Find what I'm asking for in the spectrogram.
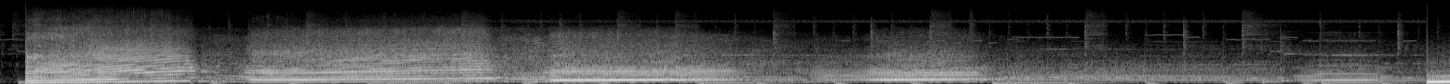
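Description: A Porsche 911 Slantnose with a rebodied build drives hard, its flat-six engine revving up through several gears in rising sweeps with brief drops between shifts, loud and close with no talking.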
